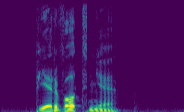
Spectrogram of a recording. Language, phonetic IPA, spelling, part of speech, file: Polish, [pʲjɛrˈvɔtʲɲɛ], pierwotnie, adverb, Pl-pierwotnie.ogg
